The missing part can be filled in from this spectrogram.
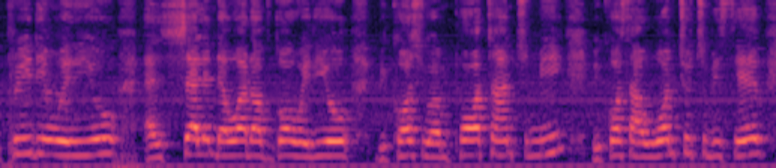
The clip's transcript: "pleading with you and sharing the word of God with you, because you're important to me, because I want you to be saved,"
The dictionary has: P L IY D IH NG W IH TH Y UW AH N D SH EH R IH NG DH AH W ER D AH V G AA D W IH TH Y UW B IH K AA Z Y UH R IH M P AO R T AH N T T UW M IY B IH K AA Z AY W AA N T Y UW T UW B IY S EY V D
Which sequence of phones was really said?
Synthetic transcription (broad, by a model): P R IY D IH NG W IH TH Y UW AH N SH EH L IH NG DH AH W ER D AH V G AA D W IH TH Y UW B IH K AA S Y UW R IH M P AO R T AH N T T UW M IY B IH K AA S AY W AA N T Y UW T UW B IY S EY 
